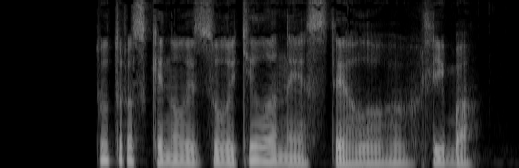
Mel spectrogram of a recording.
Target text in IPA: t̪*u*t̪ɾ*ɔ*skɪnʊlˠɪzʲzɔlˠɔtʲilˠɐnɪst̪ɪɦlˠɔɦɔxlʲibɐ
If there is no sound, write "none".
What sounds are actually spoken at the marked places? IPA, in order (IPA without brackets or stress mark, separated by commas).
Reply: u, ɔ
